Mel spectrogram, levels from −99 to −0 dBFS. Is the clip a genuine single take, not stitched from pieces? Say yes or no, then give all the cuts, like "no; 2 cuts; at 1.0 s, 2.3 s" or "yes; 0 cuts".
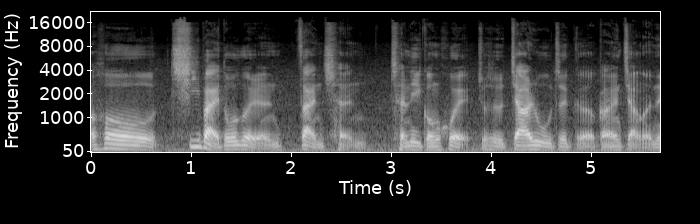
no; 1 cut; at 3.0 s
